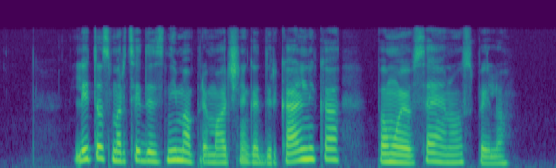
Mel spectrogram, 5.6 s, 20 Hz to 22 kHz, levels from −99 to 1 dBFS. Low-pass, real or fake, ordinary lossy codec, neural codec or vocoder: 10.8 kHz; real; none; none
